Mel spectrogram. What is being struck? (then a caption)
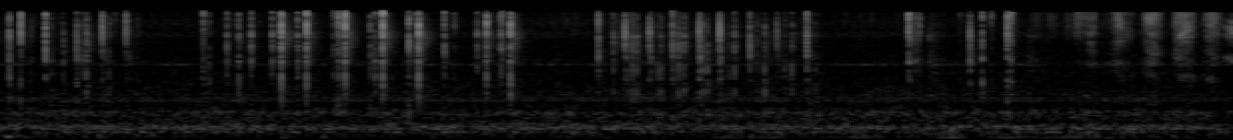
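Small glass nail polish bottle. A small glass nail polish bottle full of red polish, with a white plastic cap, is held in both hands and tapped with the fingertips and nails. Quiet, quick, irregular clicks and light scratchy taps with bright, short-ringing edges sound over a soft, steady low background.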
